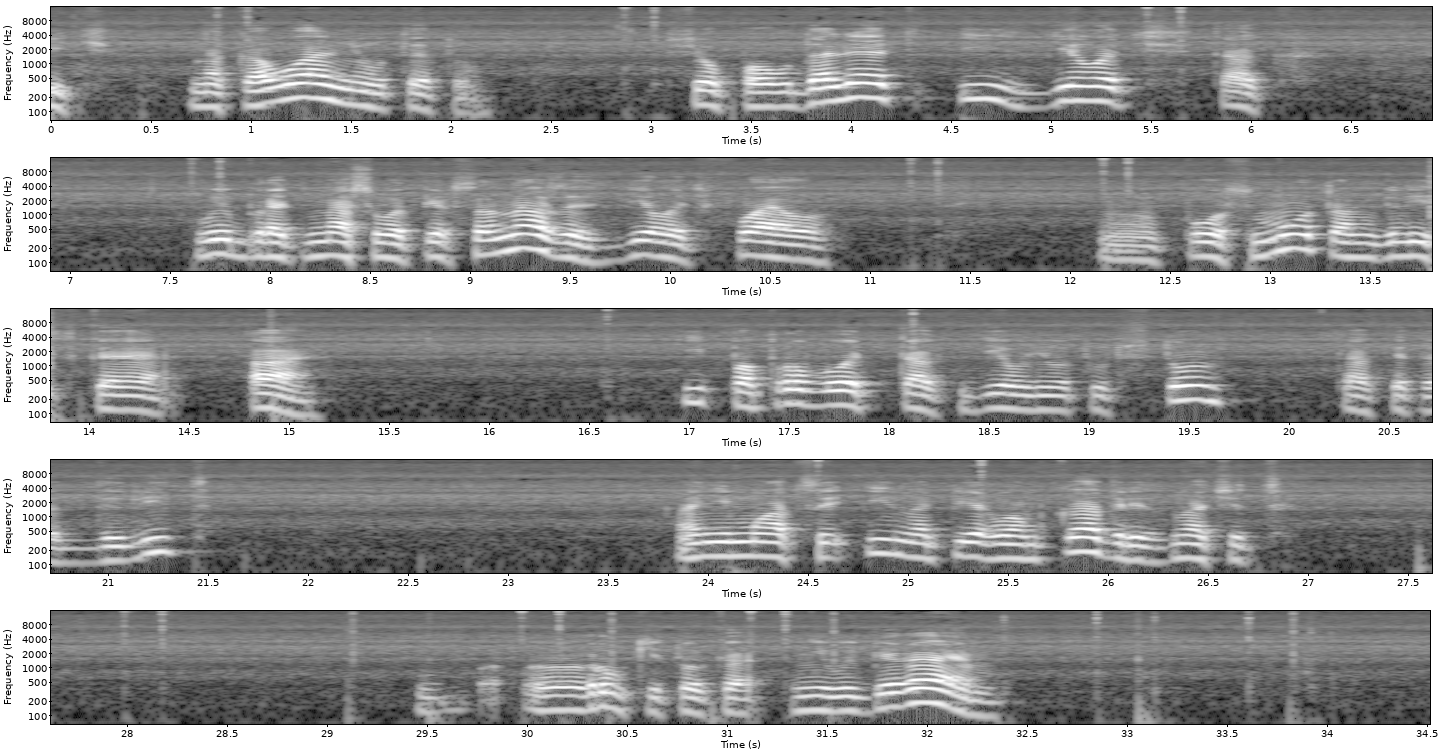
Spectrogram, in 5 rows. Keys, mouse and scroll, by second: 0.1 Delete, 0.9 click, 1.3 Delete, 2.9 click, 5.5 click, 7.5 click, 11.1-12.5 drag, 13.8 KP_1, 15.0 a, 16.6 click, 21.4 Delete, 22.6 Delete, 24.6 click, 28.0 shift+click, 30.0 shift+click, 31.3 shift+click, 32.4 middle click, 33.3 shift+middle click.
